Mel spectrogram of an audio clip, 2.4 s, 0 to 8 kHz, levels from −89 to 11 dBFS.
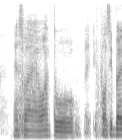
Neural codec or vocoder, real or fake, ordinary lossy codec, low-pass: codec, 44.1 kHz, 2.6 kbps, SNAC; fake; none; 7.2 kHz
